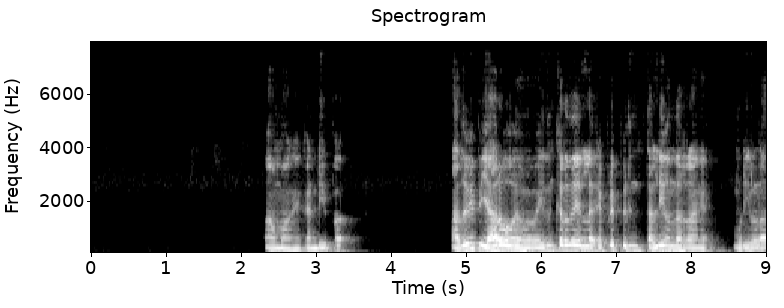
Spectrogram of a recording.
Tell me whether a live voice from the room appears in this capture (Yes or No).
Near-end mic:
Yes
